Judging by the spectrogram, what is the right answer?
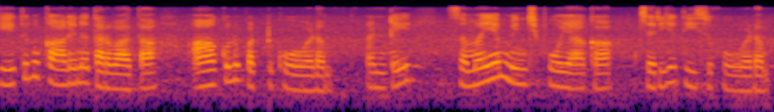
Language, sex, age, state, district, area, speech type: Telugu, female, 18-30, Telangana, Ranga Reddy, urban, spontaneous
